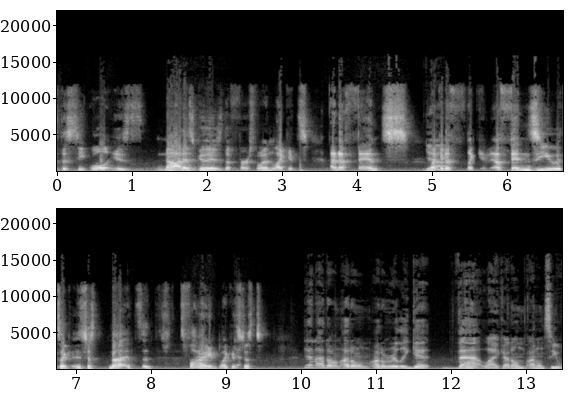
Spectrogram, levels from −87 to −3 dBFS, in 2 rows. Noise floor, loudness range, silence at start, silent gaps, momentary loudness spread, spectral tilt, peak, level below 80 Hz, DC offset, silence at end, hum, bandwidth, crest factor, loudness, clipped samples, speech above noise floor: -41 dBFS; 5 LU; 0 s; none; 11 LU; -4.5 dB/octave; -4 dBFS; -46 dBFS; under 0.1%; 0 s; none; 16 kHz; 16 dB; -18 LUFS; under 0.1%; 22 dB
